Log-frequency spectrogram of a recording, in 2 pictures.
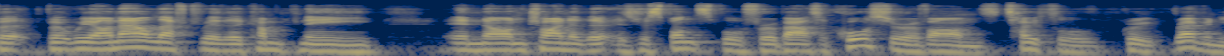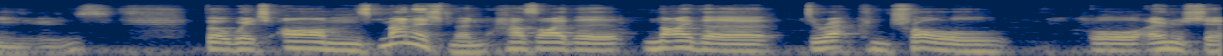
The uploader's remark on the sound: live from the FT Weekend Festival in London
